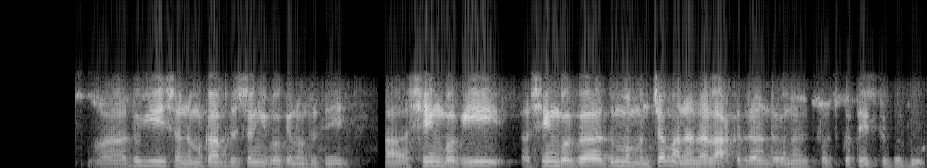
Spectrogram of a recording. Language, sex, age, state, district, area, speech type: Manipuri, male, 30-45, Manipur, Kangpokpi, urban, conversation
